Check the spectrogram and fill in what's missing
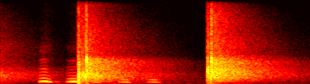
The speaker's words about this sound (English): And can we slow clap all the dads?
